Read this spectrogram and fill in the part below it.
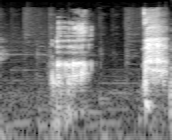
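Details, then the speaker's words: Female VTuber streamer gives a short, croaking belch and a brief, louder second burst; ordinary burping. "Excuse me. Thank you, Nico. I'm going to burp."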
